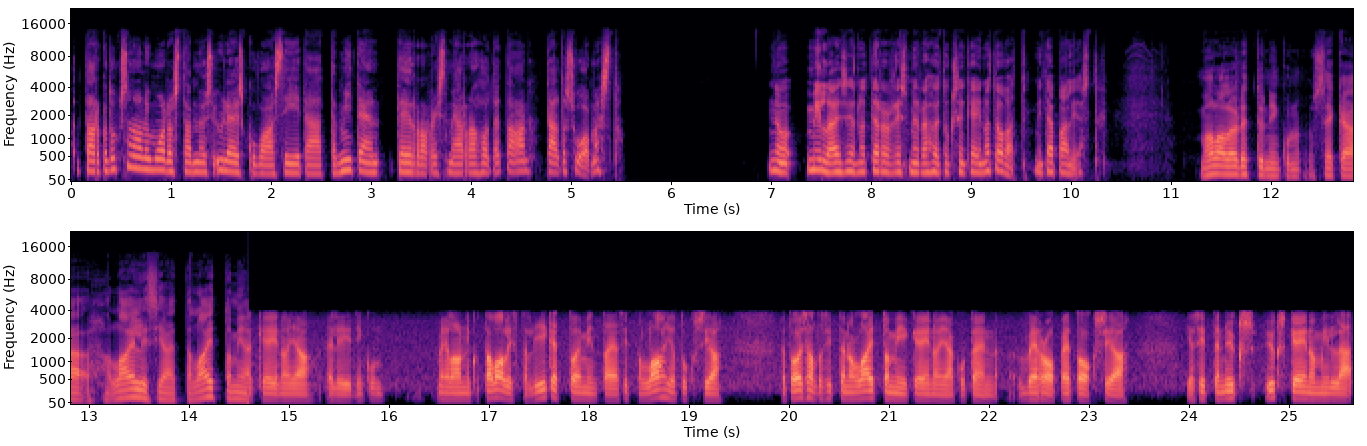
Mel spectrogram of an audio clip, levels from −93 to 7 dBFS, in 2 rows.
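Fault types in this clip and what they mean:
Input switched to a poorer device: from 14.58 s, right after "kuin sekä laillisia että", the speech suddenly loses everything above 3.8 kHz and stays dull to the end, with no gap at the change. The level shifts by around 5 dB and a new noise floor appears, roughly 30 dB below the speech. This is likely a change to another microphone or a headset call profile. A plain filter or codec band limit would narrow the sound without adding its own noise and level step.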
